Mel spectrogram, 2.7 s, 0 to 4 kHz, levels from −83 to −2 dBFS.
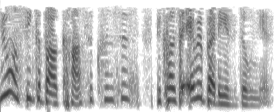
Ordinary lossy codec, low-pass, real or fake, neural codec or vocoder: MP3, 16 kbps; 3.6 kHz; real; none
